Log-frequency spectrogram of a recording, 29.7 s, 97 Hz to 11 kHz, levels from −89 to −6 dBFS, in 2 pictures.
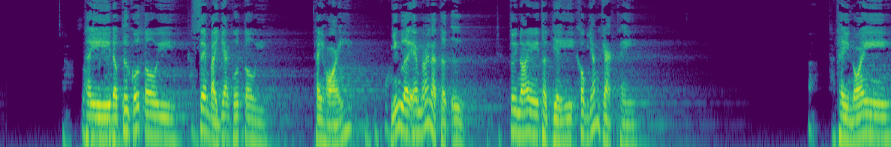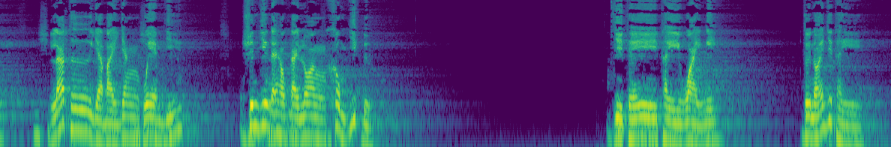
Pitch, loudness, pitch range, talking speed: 115 Hz, -19 LUFS, 100-130 Hz, 115 wpm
